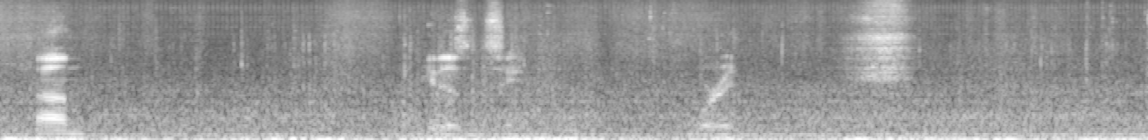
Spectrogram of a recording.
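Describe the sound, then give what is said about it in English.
A steady, low engine rumble fills the cabin throughout, like a truck idling or driving heard from inside, with a man talking briefly over the droning noise. “Kind of would rather not die if this truck explodes.”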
